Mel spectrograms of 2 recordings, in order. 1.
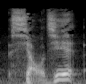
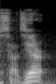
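最后一个音节没有儿化。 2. 最后一个音节带儿化。

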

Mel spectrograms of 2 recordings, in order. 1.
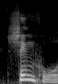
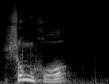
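最初の音節は'shen'のように聞こえます。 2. 最初の音節は'shong'のように聞こえます。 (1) "言い訳ができてないとシェンティ、シェンホーみたいな風になっちゃう" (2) "これを正しく発音すると"

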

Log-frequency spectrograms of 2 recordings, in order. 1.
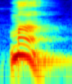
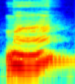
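Nadanya turun tajam dari tinggi. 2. Nadanya naik perlahan ke atas. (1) "ton 4 bunyinya seperti sedang marah atau membentak" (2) "Ton 2 bunyinya naik seperti sedang bertanya"

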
